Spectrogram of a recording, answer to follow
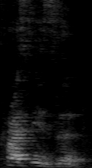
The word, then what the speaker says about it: crises: 자 crisis 혼란 crieses라고 있습니다. 이렇게 z 발음하면 돼요. 복수가 되면 z고 여기는 s고 crisis crises 자 그럼 analysis 분석이죠.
